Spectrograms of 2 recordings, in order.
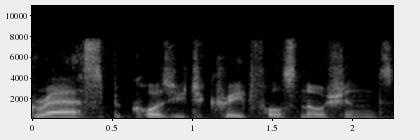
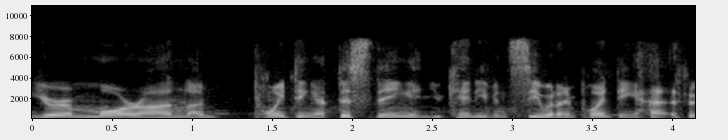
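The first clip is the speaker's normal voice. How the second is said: loud, raised voicing of a frustrated baby; mock toddler scream; 5 semitones higher, 4 dB louder than usual. Father voicing his baby son's frustration, loud mock yell. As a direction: yell it like a furious one-year-old. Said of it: "he's more or less screaming".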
